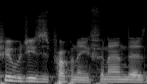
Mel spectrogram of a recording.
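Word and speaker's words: Fernandes: would use his property Fernandez not Fernandez he's Portuguese not Spanish is it not pronounced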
